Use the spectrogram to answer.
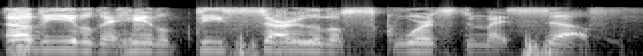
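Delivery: loud smug colt voice; arrogant. Acted. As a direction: sneer down at the newcomers. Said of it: "Scuffle grinned arrogantly".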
